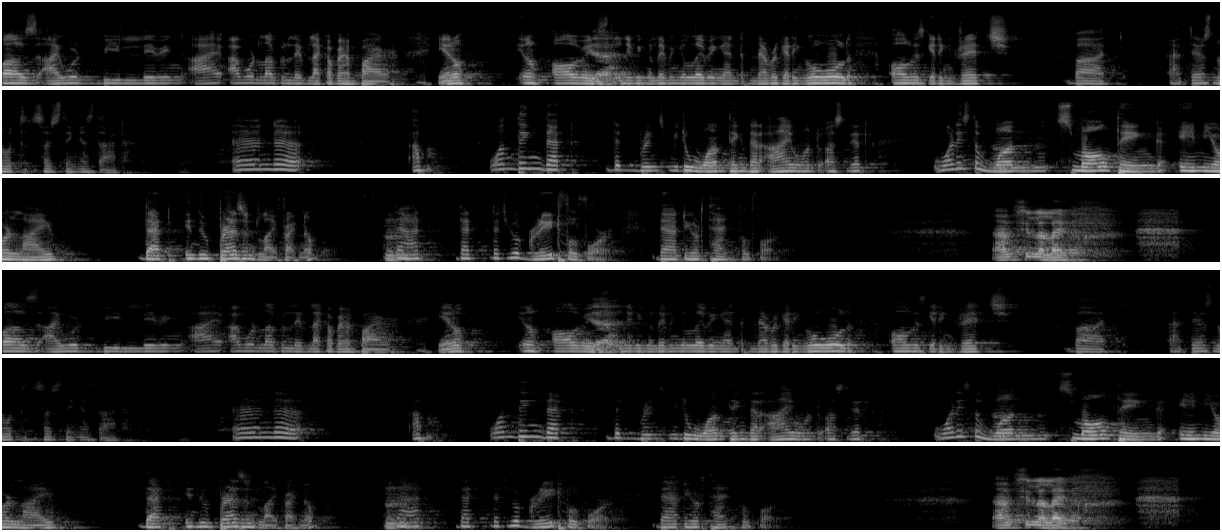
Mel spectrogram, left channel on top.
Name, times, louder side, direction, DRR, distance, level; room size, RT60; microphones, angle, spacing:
voice 1, 0.0-4.7 5.2-10.1 10.6-11.0 11.7-13.3 14.5-15.2 16.3-16.5 17.1-17.8 18.2-20.8 21.5-25.2 25.7-27.5 28.2-28.5 28.9-30.5 30.9-32.1, left 2 dB, 70° left, 8 dB, 1.9 m, -33 dB
voice 2, 5.9-6.2 22.1-22.3 28.2-28.4 33.5-33.9 34.3-36.1, equal, 5° left, 2 dB, 3.3 m, -33 dB
29.5 x 24.0 x 6.1 m, 0.73 s
head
